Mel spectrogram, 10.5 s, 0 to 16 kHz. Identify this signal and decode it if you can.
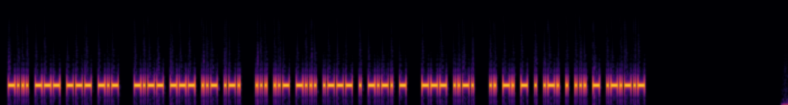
Morse code, heard as a keyed tone, about 37 wpm, 700 Hz. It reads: BOOK YOUR SUBJECT OF INTEREST.
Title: Sentences from Top 1000 Words - Review Part 5 - 40wpm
